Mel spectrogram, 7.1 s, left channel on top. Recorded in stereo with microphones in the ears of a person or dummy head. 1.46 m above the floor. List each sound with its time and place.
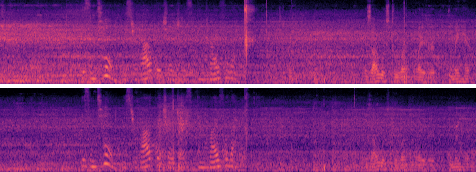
1.2 s a woman speaking: 30° left (ahead or behind), 1.5 m; by 3.6 s 20° right (ahead or behind), 3 m
3.7 s a finger snap: 60° left (ahead or behind), 0.5 m
5.5 s a man speaking: 60° left (ahead or behind), 1.1 m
